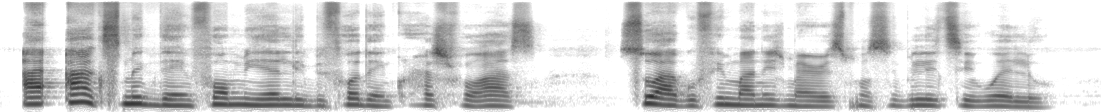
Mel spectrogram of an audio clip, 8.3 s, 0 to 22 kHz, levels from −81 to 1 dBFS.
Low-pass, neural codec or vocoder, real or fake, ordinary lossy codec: none; autoencoder, 48 kHz, 128 numbers a frame, DAC-VAE, trained on Japanese speech; fake; none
